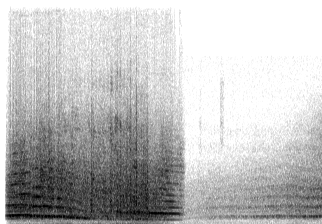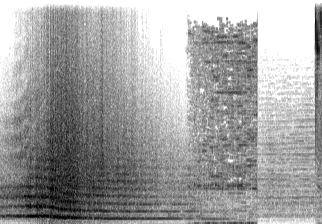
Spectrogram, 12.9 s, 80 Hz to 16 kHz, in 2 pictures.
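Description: Formula One car engine at high revs going past with its pitch falling, then building again to a second peak and dropping steadily as the car brakes hard from about 290 km/h. A low steady hum comes in near the end and cuts off just before it finishes.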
